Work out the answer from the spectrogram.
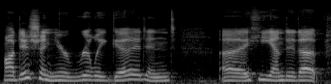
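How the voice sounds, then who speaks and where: A woman's voice: medium pitch, fairly even intonation, unhurried, bright, forceful tone. A woman chatting casually on a podcast as a writer-director, informal and hesitant in the way she talks. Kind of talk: casual interview chat.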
